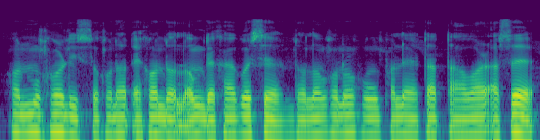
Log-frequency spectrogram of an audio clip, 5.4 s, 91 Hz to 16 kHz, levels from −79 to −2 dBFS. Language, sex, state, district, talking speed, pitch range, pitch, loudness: Assamese, male, Assam, Sonitpur, 120 wpm, 105-110 Hz, 105 Hz, -18 LUFS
